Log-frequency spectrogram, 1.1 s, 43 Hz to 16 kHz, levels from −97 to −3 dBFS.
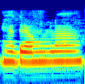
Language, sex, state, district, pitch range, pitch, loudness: Marathi, female, Maharashtra, Nagpur, 210-220 Hz, 215 Hz, -23 LUFS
